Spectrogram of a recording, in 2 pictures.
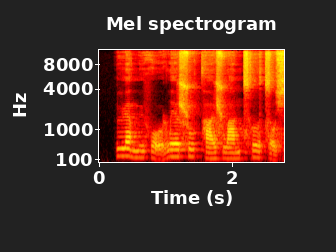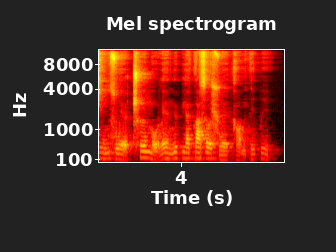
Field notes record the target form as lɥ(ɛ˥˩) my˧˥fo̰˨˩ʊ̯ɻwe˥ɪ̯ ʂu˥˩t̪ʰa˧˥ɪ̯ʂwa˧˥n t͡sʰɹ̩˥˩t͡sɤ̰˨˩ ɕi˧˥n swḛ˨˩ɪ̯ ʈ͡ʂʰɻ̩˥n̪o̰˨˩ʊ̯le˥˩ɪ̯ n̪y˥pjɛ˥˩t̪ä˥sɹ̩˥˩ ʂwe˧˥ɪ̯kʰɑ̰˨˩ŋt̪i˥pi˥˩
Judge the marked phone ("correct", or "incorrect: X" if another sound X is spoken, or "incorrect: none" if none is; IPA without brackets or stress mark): correct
